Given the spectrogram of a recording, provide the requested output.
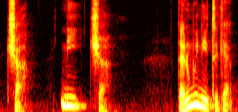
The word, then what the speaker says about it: Nietzsche: The challenge begins with how to pronounce his name. The first bit should sound like ni, the second like cha, Nietzsche.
